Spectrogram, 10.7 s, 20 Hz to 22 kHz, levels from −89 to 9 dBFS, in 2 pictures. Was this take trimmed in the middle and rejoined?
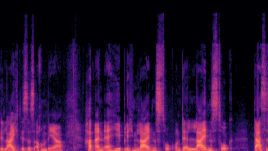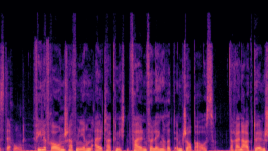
yes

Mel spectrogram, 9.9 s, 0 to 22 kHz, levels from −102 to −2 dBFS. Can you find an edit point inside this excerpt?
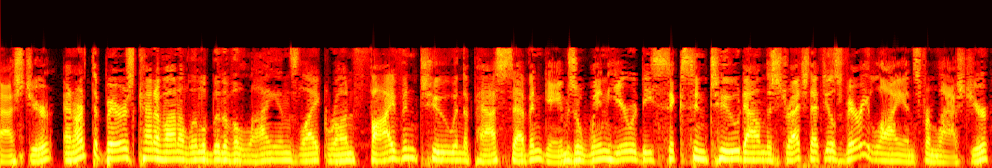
no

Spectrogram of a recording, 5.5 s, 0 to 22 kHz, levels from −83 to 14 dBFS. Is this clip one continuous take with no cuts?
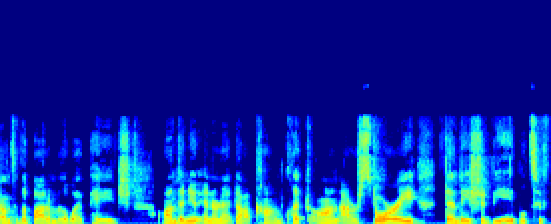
yes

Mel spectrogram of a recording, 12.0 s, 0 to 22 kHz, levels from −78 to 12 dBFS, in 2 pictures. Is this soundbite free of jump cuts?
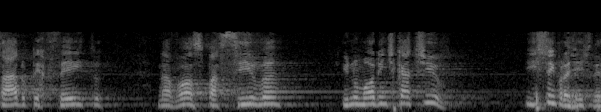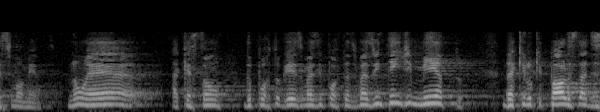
no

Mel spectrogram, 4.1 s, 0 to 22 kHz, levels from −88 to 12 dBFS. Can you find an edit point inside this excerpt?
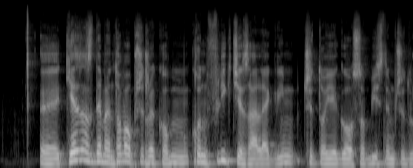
yes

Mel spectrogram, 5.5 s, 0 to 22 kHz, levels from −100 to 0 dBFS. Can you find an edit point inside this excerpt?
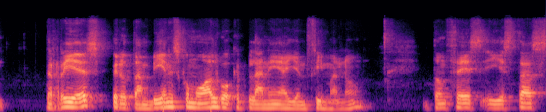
no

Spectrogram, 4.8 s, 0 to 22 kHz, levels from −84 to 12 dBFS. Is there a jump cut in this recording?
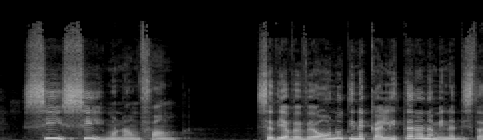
no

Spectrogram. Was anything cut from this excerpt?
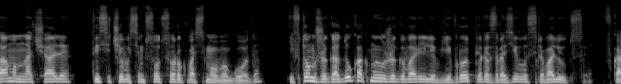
no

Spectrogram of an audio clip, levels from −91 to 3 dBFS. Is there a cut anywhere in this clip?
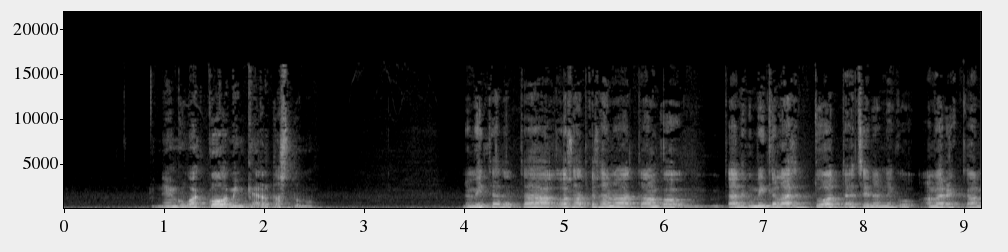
no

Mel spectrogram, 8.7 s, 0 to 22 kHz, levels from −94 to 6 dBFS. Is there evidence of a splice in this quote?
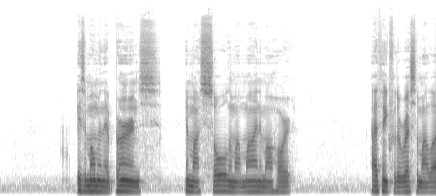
no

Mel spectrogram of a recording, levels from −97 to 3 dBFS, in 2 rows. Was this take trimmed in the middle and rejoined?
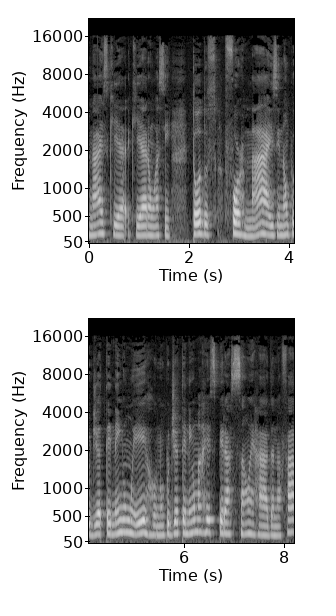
no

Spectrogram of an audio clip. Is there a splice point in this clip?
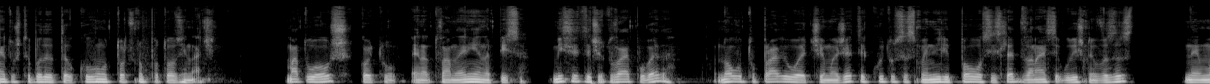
yes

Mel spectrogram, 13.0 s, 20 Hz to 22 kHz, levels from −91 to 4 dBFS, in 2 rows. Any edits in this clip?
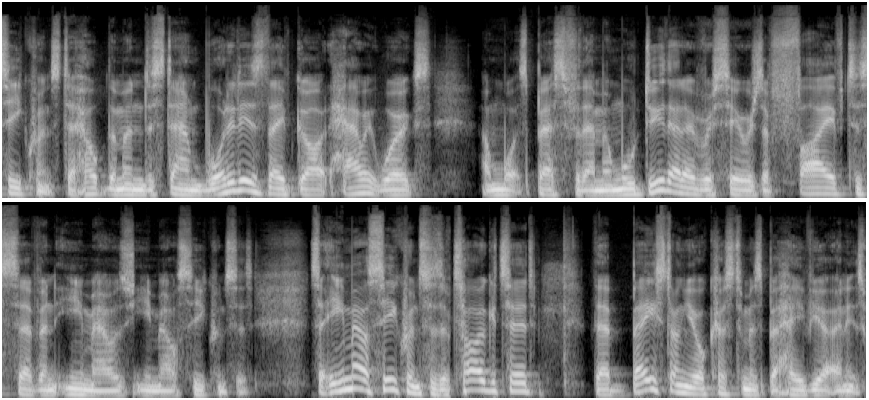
yes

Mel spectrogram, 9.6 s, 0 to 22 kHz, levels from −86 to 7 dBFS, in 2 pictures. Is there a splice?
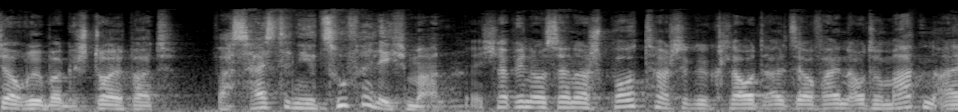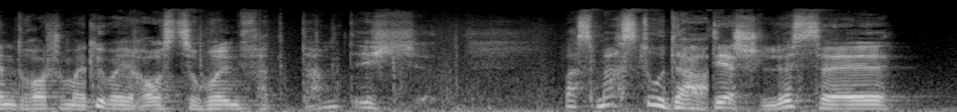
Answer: yes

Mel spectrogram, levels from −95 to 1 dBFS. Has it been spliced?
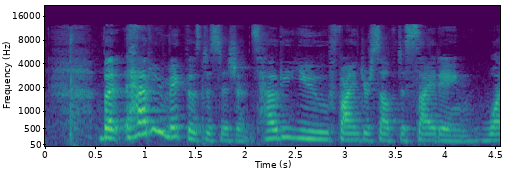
no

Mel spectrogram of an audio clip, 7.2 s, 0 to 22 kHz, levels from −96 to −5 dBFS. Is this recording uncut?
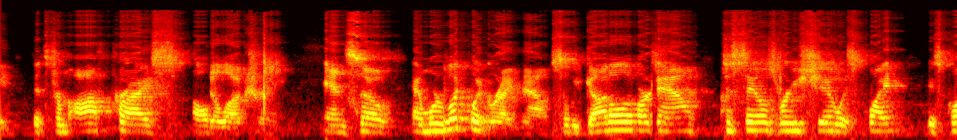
no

